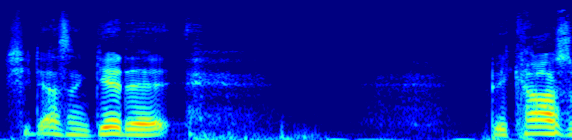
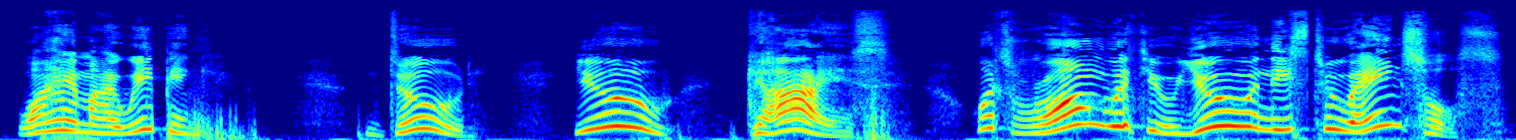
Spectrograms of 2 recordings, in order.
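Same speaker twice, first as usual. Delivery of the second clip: higher, incredulous outburst, growing louder; exasperated Mary; 5 semitones higher, 7 dB louder, slower than usual. Acted. Mary scolds the gardener and two angels, exasperated. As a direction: start raised and build to a loud protest. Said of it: "And so she says".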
